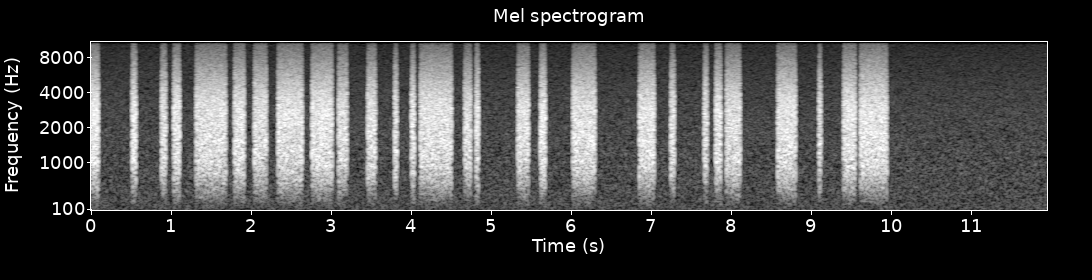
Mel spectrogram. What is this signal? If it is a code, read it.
Bursts of noise. There is no code.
